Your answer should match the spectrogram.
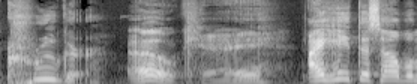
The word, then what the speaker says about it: Kroeger: called Alberta more importantly it is not Chad Kroeger is it Creager no oh that's a great guess Creager would be the appropriate way to say it but no he pronounces it Kreuger okay I hate this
